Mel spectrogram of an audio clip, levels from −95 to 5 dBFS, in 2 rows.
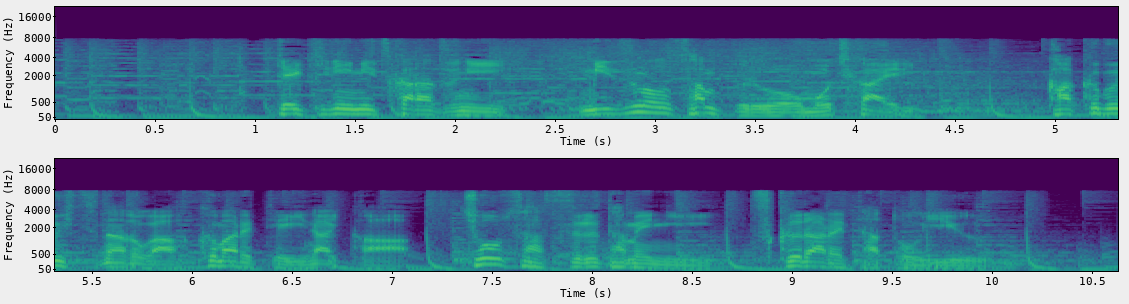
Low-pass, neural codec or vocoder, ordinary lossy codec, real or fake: none; none; none; real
